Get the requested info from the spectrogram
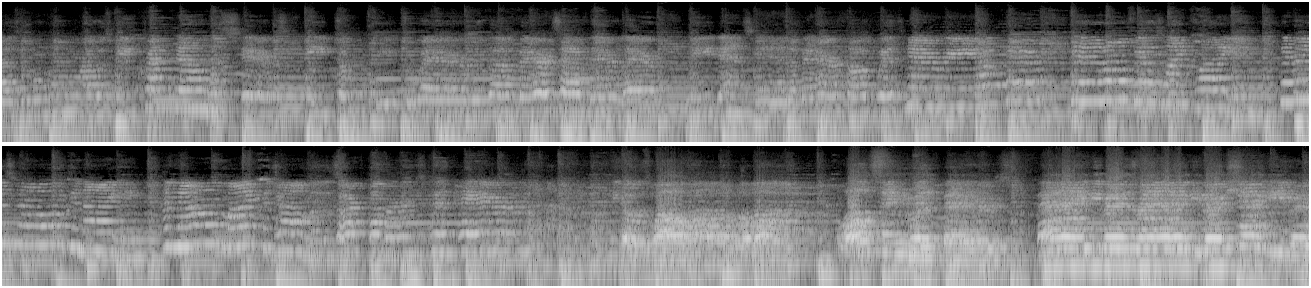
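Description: Old-time string band playing an instrumental break: a group of fiddles carries the melody over strummed acoustic guitars, a banjo and an upright bass keeping a steady beat. It gets louder near the end.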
